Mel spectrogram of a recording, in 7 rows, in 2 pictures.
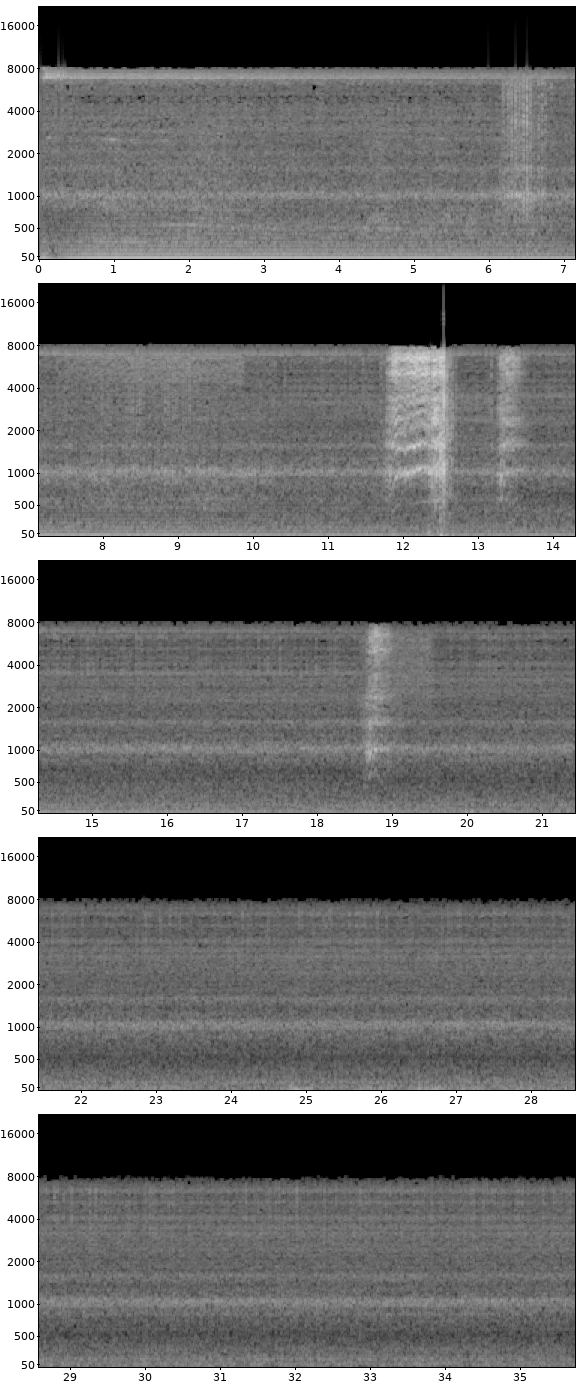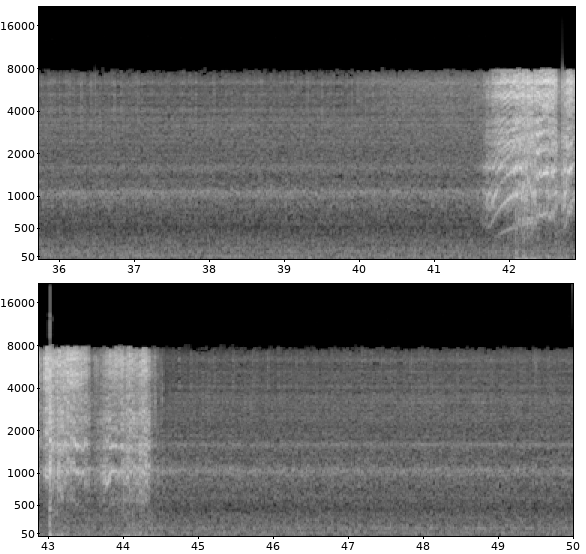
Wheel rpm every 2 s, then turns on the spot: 0, 0, 0, 20, 20, 30, 20, 0, 0, 10, 0, 0, 0, 0, 0, 0, 0, 0, 0, 0, 20, 110, 10, 0, 0.
6-10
